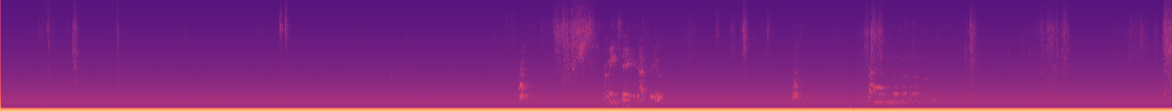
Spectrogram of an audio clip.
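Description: Wrapping paper rustles and crinkles as a gift is unwrapped.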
